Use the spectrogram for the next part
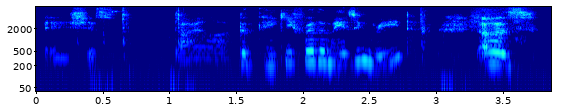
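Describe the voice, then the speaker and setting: A woman's voice: mid-range voice, expressive, normal speed. A young woman chatting casually and self-deprecatingly, as a playwright on a livestream. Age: young adult. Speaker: playwright on a livestream reading show. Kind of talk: casual chat. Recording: clear noise, keyboard clicks, home stream.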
